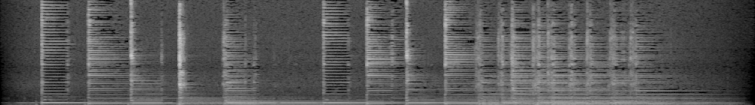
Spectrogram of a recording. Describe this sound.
Testing the "Aggregate Devices" feature on a Mac. I believe this was recorded with two Logitech USB microphones, though this recording was slightly long ago, so I forgot how it was recorded. Me strumming my guitar. Okay, I admit, this isn't the pure recording. I enchanced the "right" track because it felt too soft. So that's all I processed it (besides a fade in/out). Use it anyway you want, I don't care.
